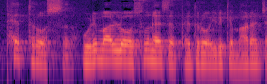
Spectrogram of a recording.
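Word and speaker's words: Πέτρος: 그건 아람어식 발음이고 성경에 기록한 헬라식 발음은 페트로스.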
